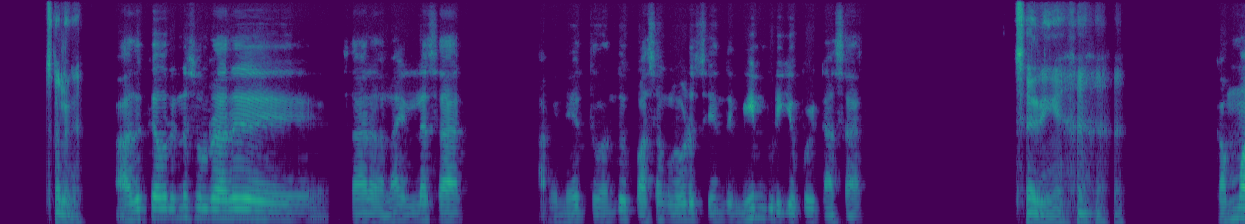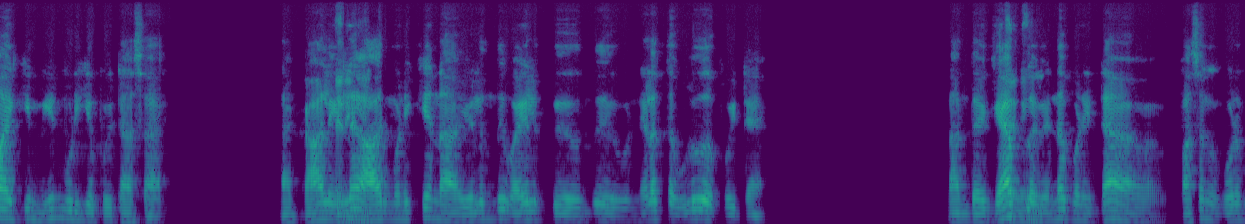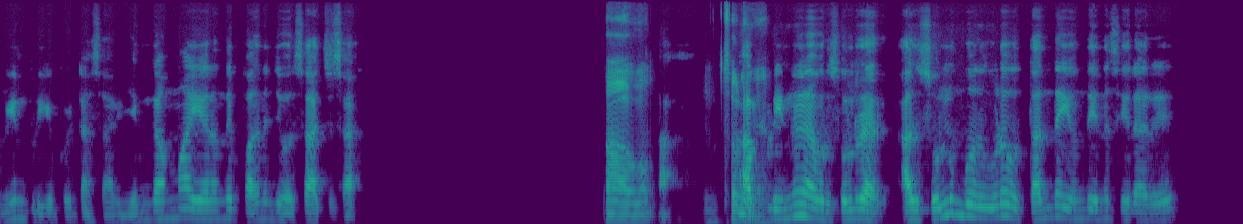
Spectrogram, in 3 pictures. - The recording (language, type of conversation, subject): Tamil, podcast, நேர்மை நம்பிக்கையை உருவாக்குவதில் எவ்வளவு முக்கியம்?
- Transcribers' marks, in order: drawn out: "சொல்றாரு?"; laugh; in English: "கேப்ல"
